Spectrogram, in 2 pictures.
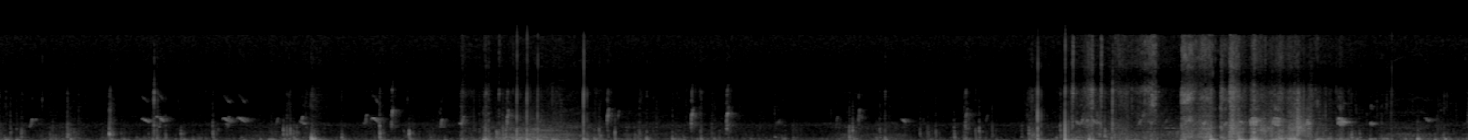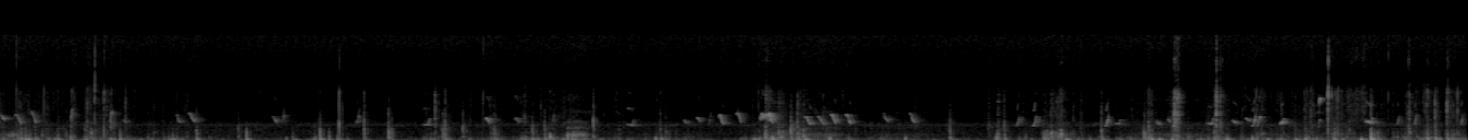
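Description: Chicks and turkey poults peeping softly in short, high, scattered cheeps, with stretches of rustling as they move about, loudest about ten to thirteen seconds in.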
